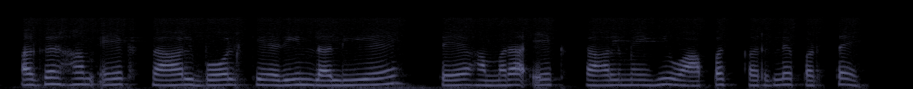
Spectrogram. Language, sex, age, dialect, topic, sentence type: Magahi, female, 51-55, Northeastern/Surjapuri, banking, question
